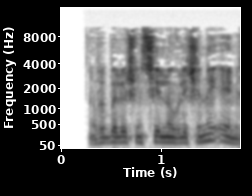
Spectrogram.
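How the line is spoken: Plain. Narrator (Russian): спросил я

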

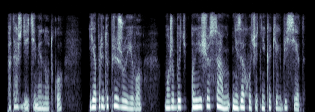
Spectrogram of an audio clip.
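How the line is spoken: Whisper. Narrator (Russian): врач шепотом сказала мне

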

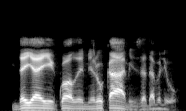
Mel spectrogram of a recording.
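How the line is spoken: Contemptuous troll growl. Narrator (Russian): презрительно рыкнул тролль

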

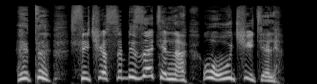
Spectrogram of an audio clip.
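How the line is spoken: Strained sarcasm. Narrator (Russian): Сарказмом успел выдавить Максим, уворачиваясь от новой парочки летающих камней

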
